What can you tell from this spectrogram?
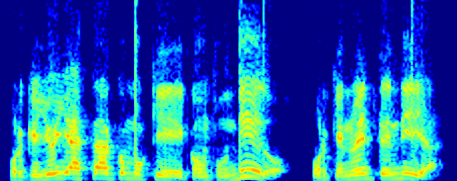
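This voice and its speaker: A man with a high voice preaches his own testimony, earnest and repetitive, asking himself questions and answering them. The recording is dry and dull, with no room sound and a muffled lo-fi tone. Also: a little fast, no room sound. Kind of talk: testimony sermon.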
